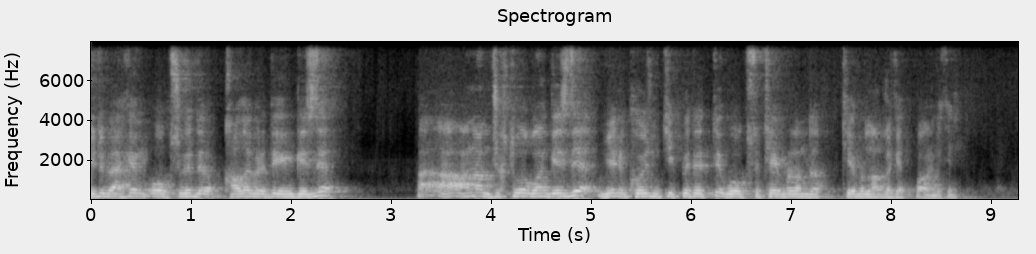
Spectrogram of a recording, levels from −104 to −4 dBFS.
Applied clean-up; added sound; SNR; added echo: neural separator model SepFormer DNS4.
